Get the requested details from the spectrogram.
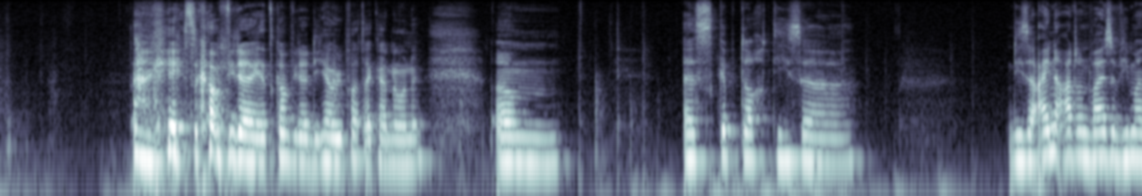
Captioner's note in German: gelächter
